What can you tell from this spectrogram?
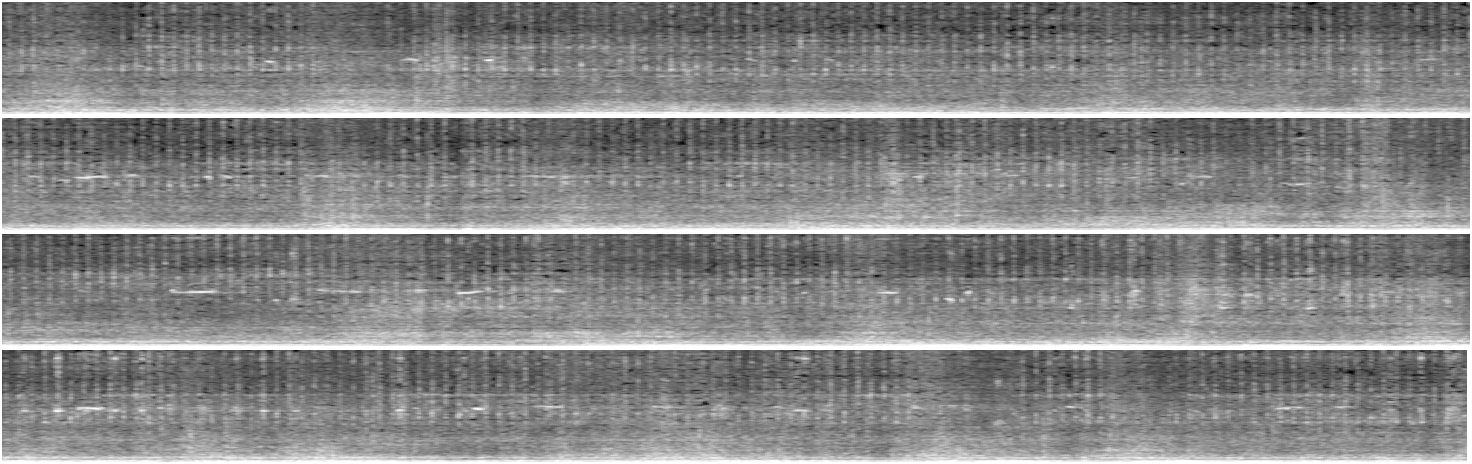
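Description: Farm tractor engine running steadily under load while pulling a plow, heard from the driver's seat. The engine note dips briefly about halfway through.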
